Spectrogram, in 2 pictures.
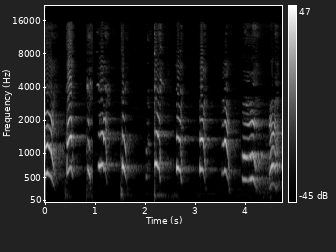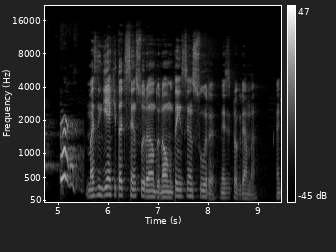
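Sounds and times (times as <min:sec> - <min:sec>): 
dog barking: 0:00.0 - 0:05.5
speech: 0:05.6 - 0:09.4.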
